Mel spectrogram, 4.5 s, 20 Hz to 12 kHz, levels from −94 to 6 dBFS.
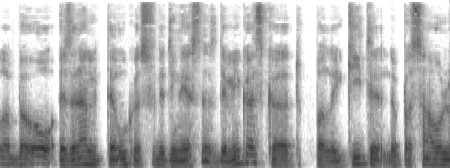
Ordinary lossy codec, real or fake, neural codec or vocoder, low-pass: AAC, 64 kbps; fake; codec, 24 kHz, 0.9 kbps, WavTokenizer, medium speech release version 1; 10.8 kHz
